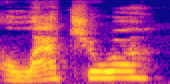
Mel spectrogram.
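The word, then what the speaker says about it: Alachua: Um, I'm gonna Let me see if I can put the information with the um How do you pronounce it? Is it Elatchua?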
